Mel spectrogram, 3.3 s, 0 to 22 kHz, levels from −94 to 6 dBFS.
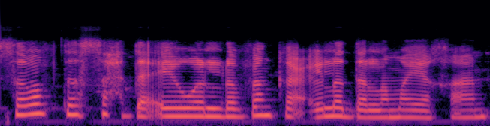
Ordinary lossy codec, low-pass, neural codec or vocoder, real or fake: Opus, 32 kbps; 7.2 kHz; none; real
